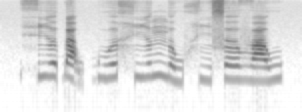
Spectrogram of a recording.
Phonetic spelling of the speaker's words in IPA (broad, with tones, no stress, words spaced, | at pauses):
hi˧ə̯ɗa̰˧˨wɓu˨˦ə̯ xi˨˦ə̯ŋə˧˩w xi̤˨˩səː˧va˨˦w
